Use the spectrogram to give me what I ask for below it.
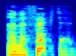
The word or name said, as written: unaffected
